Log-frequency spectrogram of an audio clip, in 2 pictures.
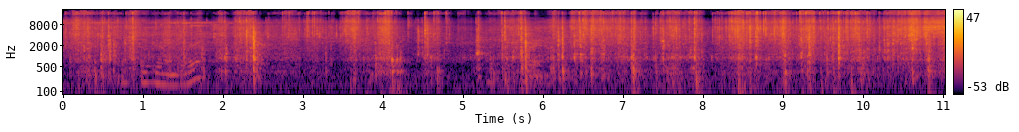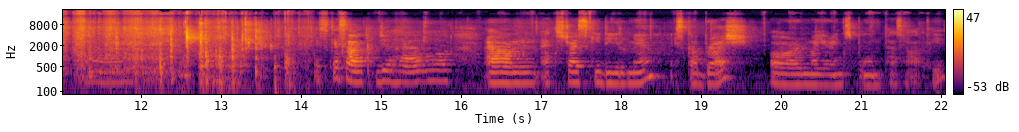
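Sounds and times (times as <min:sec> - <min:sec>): plastic packaging rustling: 0:00.0 - 0:14.3.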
